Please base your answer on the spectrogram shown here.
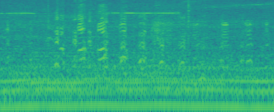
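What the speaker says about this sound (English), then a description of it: "Now just drive straight over that dune." A stock Jeep climbs straight over a sand dune, its engine droning steadily and loudly at close range for a few seconds, with speech-like sounds picked up alongside the motor hum.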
